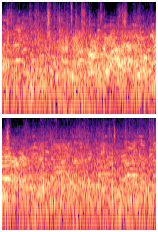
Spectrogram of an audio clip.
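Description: Footsteps tap on pavement nearby.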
